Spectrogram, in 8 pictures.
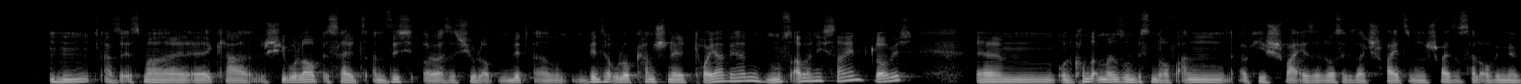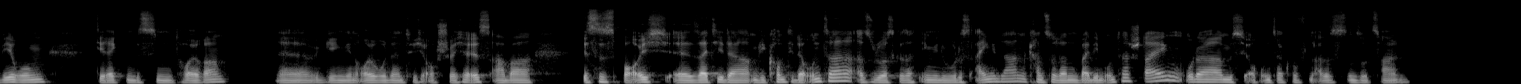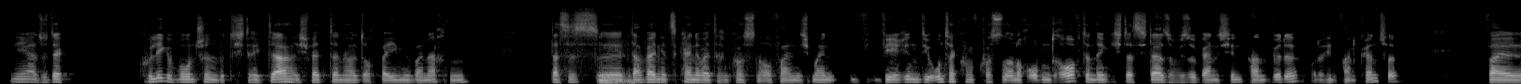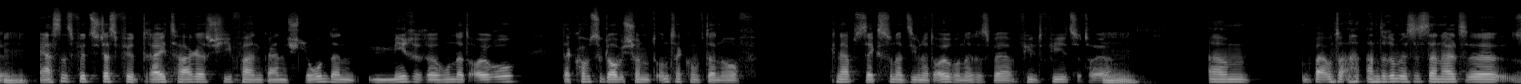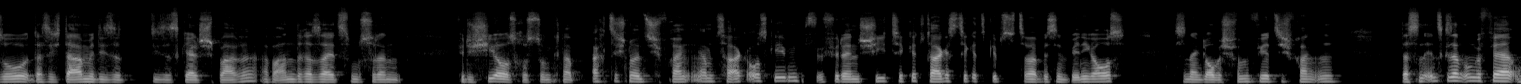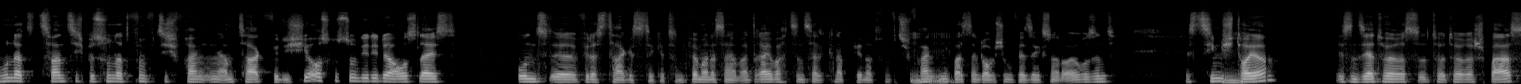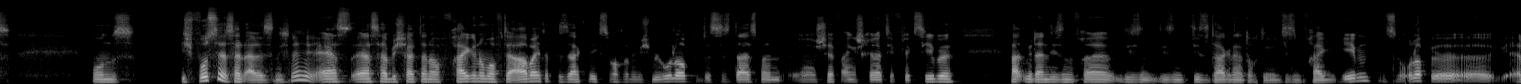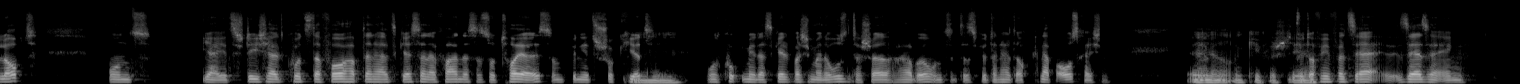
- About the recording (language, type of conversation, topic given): German, advice, Wie kann ich trotz begrenztem Budget und wenig Zeit meinen Urlaub genießen?
- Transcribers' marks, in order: none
